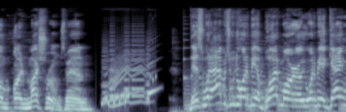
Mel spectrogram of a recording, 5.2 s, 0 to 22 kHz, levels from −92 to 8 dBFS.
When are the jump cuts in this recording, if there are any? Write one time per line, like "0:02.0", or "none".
0:01.4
